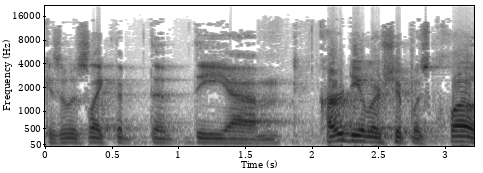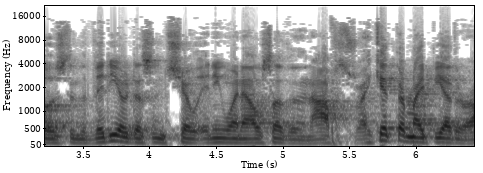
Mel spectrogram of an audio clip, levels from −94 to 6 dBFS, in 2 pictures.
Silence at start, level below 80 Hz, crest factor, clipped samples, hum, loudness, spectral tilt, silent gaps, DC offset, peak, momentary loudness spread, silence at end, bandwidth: 0 s; -50 dBFS; 12 dB; 2%; none; -11 LUFS; -4 dB/octave; none; under 0.1%; 0 dBFS; 9 LU; 0 s; 17 kHz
